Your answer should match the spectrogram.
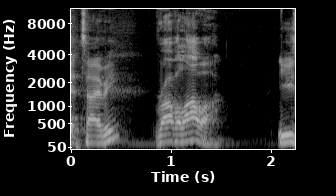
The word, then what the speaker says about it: Ravalawa: That was a great pronunciation of that name. What, Ravawala? That's not it. That's not it. Macaulay Ravawala. That's not it. You are saying it wrong. How do you say it, Toby? Ravalawa.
